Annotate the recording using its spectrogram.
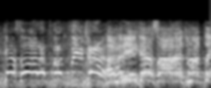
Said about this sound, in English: Iraqi journalists tell the truth, they chanted, the truth America cannot handle. Later, the small crowd yelled, America is the enemy of God.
